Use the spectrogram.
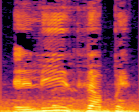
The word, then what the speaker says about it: Elizabeth: ah paano paano Elizabeth It's Z not s Eliza zabeth Eliza Elizabeth ah Elizabeth Elizabeth Where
